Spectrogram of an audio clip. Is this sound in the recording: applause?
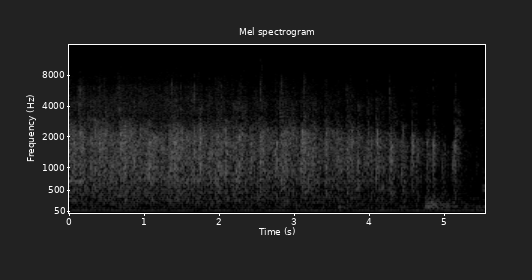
yes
